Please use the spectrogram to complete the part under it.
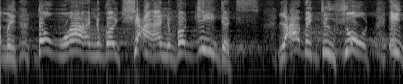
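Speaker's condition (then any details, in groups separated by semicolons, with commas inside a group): Cerebral palsy; speech hard to understand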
